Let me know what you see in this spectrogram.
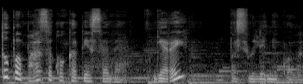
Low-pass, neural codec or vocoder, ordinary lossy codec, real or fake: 14.4 kHz; codec, 44.1 kHz, 7.8 kbps, Pupu-Codec; AAC, 64 kbps; fake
